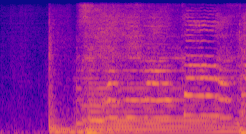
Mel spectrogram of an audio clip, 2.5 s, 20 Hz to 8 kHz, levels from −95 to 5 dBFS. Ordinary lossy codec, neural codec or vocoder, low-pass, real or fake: none; codec, 44.1 kHz, 7.8 kbps, Pupu-Codec; 7.2 kHz; fake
